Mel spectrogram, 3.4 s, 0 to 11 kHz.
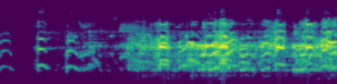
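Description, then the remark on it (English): A flock of geese honking: a few scattered calls at first, then a dense, continuous chorus of overlapping nasal honks, loud, with no voices. “A collision with a flock of geese is being blamed for the engine failure of the U.S. Airways Flight 1549 on January 15, 2009.”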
